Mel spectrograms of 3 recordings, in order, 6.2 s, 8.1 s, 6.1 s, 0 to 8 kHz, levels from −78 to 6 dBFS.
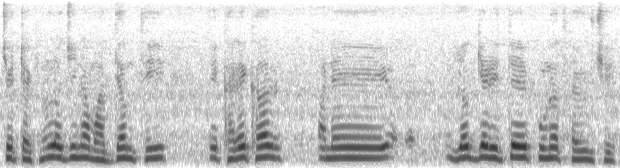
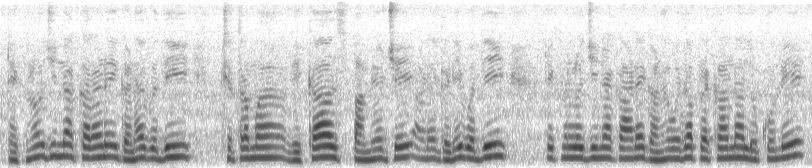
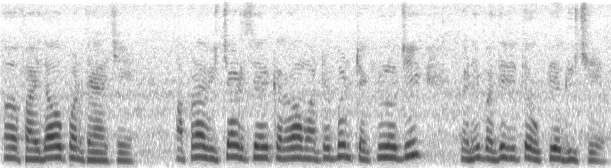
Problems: constant background noise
